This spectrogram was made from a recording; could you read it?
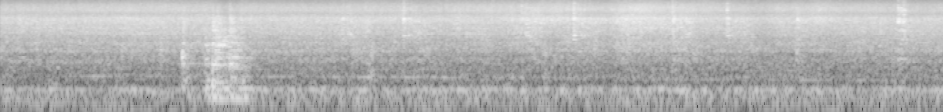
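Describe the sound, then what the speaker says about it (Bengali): Elephant foot yam and taro corms sauté in a pan for a prawn curry, giving a loud, steady hissing sizzle with a brief clatter of stirring or tipping in early on. "এই ওলটা আর কচুর মুখিটা ঢেলে দেবো এর সঙ্গে কষিয়ে"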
